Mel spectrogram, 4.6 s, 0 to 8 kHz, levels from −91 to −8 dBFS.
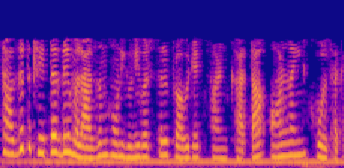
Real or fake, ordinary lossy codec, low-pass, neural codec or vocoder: real; AAC, 16 kbps; 7.2 kHz; none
